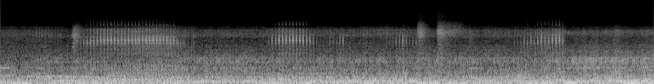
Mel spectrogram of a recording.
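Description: Steady low rumble of a moving road vehicle heard from inside it, with three short high-pitched sounds over the top: about one second in, about three seconds in, and near the end.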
